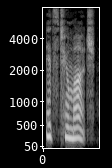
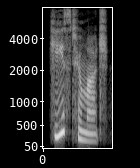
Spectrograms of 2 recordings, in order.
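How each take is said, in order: First: Said in the usual way. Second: Drawn out, each word weighed; slowed, heavy. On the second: A narrator's reading. Narrator overwhelmed by Luca, slow and heavy. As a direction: let "He's too much" sink slowly.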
